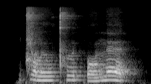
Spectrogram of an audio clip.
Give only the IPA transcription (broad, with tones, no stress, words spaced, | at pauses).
t͡ɕo˥˨lɯː˧wt̪ʰɯː˧t̚ʔoː˩˧ nɛː˥˨t̚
